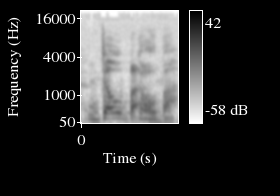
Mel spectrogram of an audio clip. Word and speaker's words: Doba: Well, of he course, just likes to say like it's 2 syllables. Doba.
